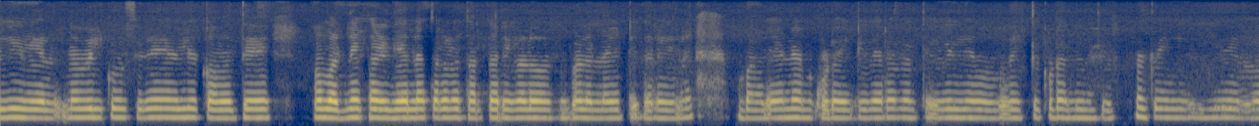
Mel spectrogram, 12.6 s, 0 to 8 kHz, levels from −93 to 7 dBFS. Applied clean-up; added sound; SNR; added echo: neural mask model Resemble Enhance denoiser.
